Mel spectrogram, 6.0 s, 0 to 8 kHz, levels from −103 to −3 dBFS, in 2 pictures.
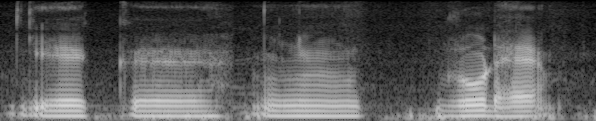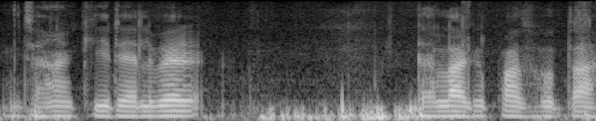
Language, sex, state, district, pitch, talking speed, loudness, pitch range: Hindi, male, Bihar, Supaul, 125 Hz, 110 wpm, -25 LUFS, 120-130 Hz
